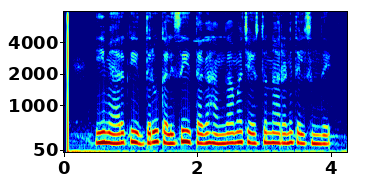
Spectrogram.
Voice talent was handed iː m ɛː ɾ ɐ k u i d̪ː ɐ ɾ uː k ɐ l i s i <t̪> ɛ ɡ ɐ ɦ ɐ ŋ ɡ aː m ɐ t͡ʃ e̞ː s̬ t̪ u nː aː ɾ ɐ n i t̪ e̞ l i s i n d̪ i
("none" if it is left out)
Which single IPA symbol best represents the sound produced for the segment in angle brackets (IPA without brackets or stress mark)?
t̪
